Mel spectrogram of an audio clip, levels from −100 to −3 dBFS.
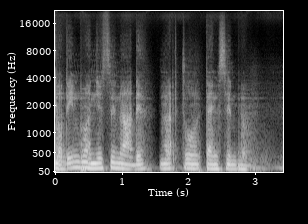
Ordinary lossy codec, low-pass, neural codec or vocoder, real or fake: none; none; codec, 44.1 kHz, 0.9 kbps, DAC; fake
